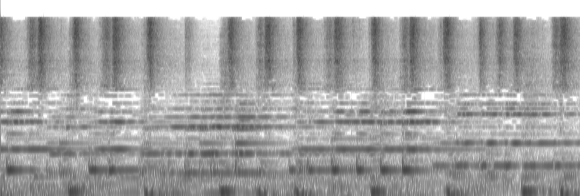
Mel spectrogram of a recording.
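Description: Steel pan playing a melody, with hand shakers keeping a steady rhythm of about four strokes a second over a low beat.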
